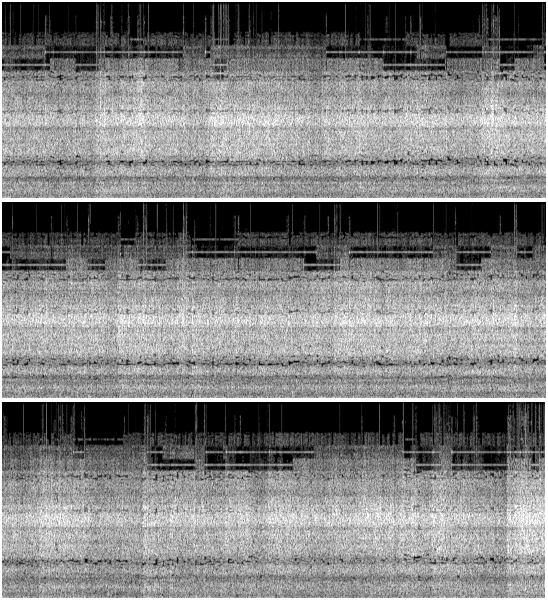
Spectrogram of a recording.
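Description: Debris flow of mud and stones moving down a gully: a loud, steady rushing rumble of rocks grinding and tumbling in the slurry.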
